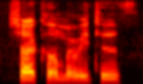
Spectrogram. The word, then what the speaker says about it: Charcot-Marie-Tooth: I don't want to mispronounce it. Charcot-Marie-Tooth disease? Yeah, that's really close. Charcot-Marie-Tooth.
